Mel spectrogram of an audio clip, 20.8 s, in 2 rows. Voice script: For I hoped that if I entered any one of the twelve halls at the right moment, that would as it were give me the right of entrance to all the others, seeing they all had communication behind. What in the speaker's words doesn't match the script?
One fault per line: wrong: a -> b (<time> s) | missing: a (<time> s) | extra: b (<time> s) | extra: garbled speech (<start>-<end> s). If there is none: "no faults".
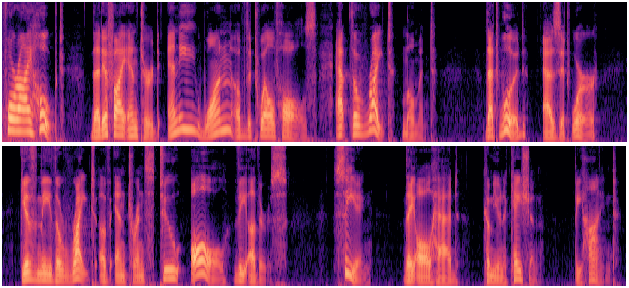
no faults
